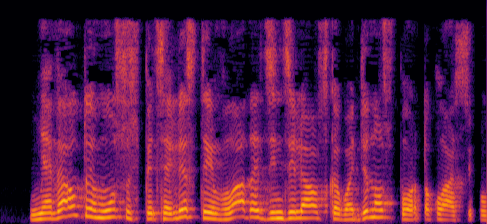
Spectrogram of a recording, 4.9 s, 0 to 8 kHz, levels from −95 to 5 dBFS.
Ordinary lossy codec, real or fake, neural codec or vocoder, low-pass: MP3, 48 kbps; fake; codec, 16 kHz, 4 kbps, FunCodec, trained on LibriTTS, 50 frames a second; 7.2 kHz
